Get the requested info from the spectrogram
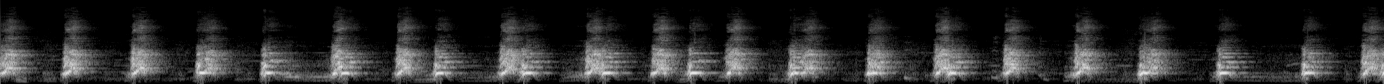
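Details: Pet dog barking at the TV while another dog barks back at it: a long, insistent series of around twenty coarse barks over fourteen seconds, evenly paced and almost continuous.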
